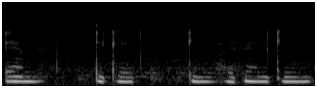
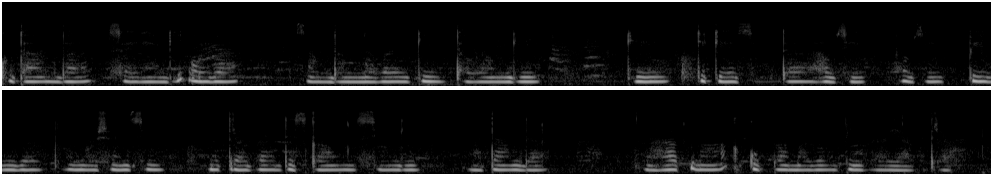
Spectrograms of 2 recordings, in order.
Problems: constant background noise, background conversations at intervals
